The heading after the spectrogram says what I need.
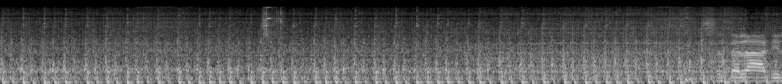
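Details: Honda GL Max single-cylinder motorcycle at idle after cam chain replacement and carburetor cleaning, valves not adjusted; an even, steady thump with no chain rattle, whereas before it was noisy and rough.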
